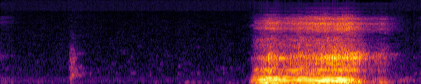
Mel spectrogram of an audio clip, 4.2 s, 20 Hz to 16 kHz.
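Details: Chinese woman snoring with open mouth, sometimes on the exhale: a faint breath after a quiet gap, then a single loud, rough snore lasting about 1.5 seconds; open-mouth snoring.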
